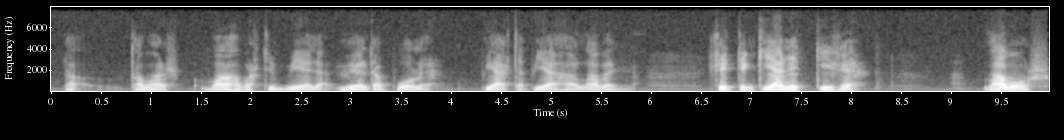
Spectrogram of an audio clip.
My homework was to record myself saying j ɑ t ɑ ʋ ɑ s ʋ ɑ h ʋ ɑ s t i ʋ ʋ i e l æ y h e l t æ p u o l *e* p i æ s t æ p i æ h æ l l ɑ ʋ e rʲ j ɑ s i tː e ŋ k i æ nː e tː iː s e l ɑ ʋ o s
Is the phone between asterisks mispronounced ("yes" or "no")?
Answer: no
